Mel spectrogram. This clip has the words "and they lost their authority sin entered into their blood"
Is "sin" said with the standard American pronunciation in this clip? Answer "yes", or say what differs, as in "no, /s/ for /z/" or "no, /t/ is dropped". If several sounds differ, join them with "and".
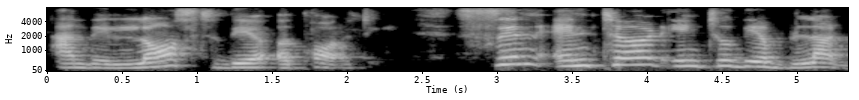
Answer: yes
